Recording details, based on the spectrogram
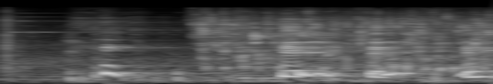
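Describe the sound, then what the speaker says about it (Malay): Water pours into a cooking pot for making rice, a short burst of splashing and trickling that sits close to the listener, with faint background sounds. "aku nak lebihkan air sebab aku nak masak nasi lembik sikit hari ni"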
